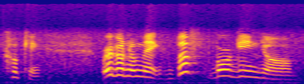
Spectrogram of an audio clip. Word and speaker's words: boeuf bourguignon: How do you say it, Alex? – It's boeuf bourguignon.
